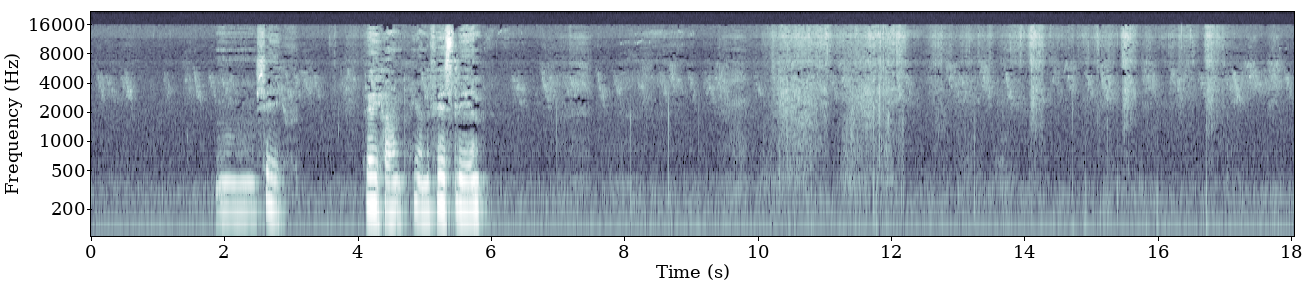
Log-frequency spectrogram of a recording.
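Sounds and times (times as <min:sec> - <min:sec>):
faint bird chirps: 0:00.0 - 0:18.0
low steady hum: 0:00.0 - 0:18.0.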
